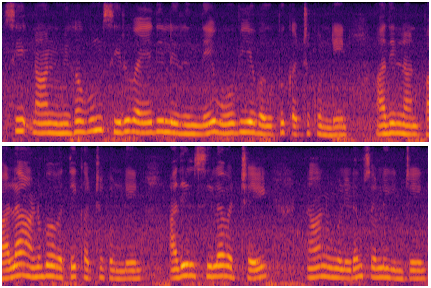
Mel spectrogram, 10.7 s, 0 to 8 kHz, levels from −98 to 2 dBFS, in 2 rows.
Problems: constant background noise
